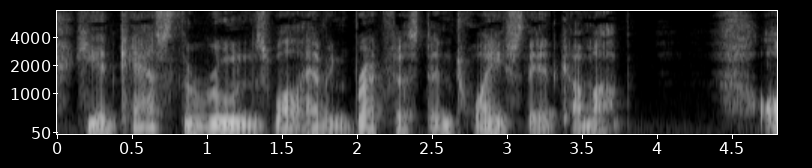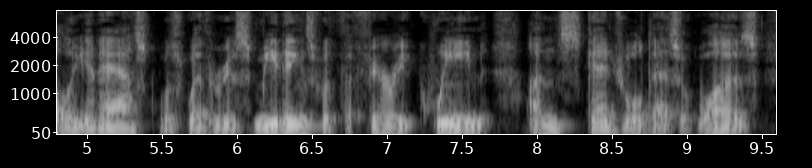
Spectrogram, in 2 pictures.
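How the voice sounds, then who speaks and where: A man narrating comic fantasy fiction as an audiobook, telling the story in a measured way. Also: low voice, breathy edge.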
